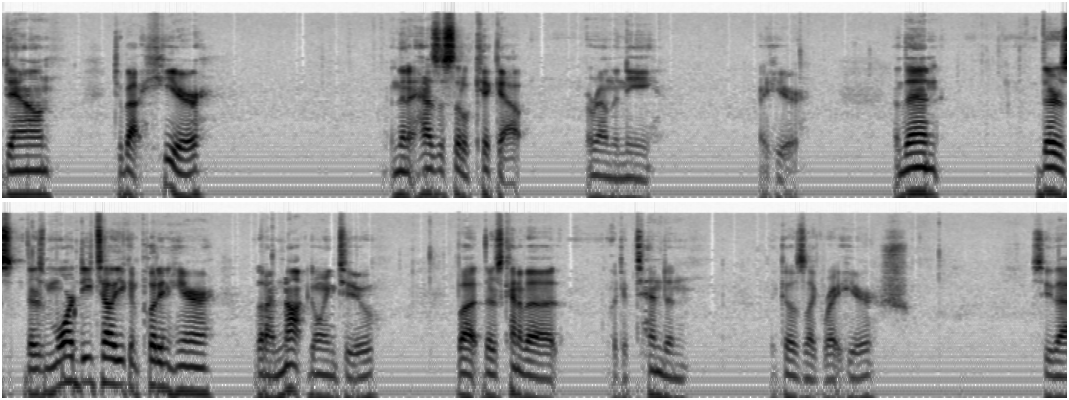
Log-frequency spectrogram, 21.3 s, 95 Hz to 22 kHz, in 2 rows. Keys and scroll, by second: 4.4 s, 14.1 s, 16.9 s.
